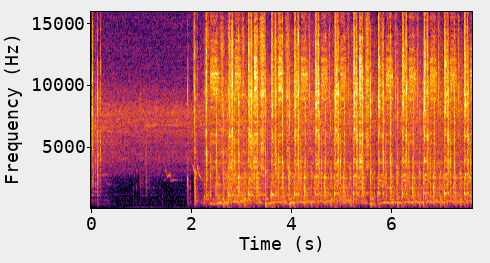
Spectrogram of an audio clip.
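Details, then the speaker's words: 1990 Club Car golf cart engine, no exhaust, in neutral, starting fluid sprayed in, weak spark: starter turns over sluggishly, about two or three compressions a second, no firing; battery low, needs charging. "oh I might need to juice up the battery it not turning over very fast"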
